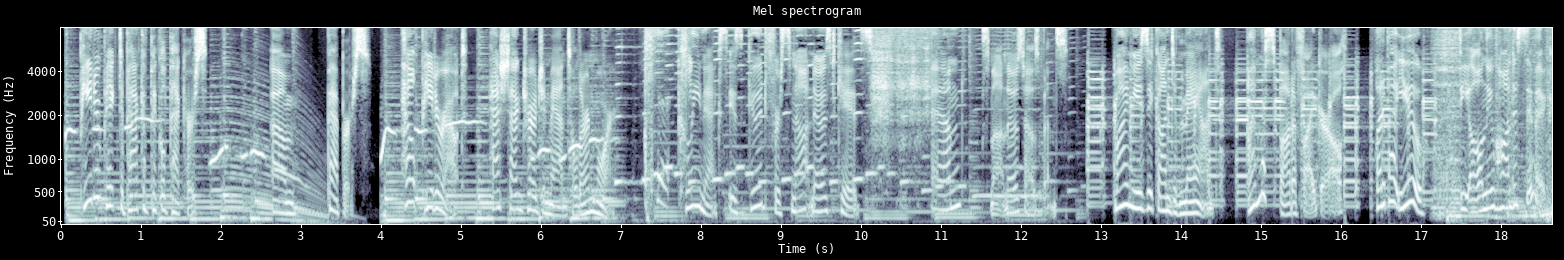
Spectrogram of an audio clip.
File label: Commercial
